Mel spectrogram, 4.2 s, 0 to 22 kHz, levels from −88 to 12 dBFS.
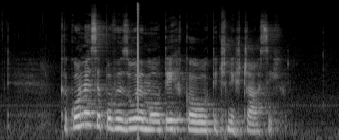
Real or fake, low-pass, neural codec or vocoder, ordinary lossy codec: fake; 19.8 kHz; vocoder, 48 kHz, 128 mel bands, Vocos; none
